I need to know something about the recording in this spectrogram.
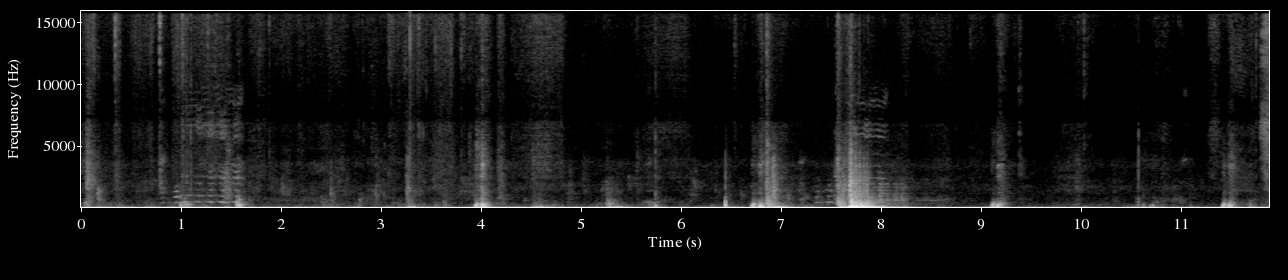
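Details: Full-blooded Boer goat kids at bath time on a homestead farm: a short harmonic bleat early on, then scattered low thumps, splashes and handling noises, with a louder burst of sound around the middle, in a small indoor room.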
